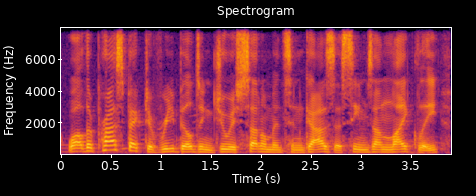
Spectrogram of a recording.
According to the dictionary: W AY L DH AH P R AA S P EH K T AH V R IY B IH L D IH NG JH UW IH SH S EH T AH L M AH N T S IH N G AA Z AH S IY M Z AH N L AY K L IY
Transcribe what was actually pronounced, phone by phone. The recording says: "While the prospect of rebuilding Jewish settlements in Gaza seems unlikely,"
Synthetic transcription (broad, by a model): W AY L DH AH P R AA S P EH K T AH V R IY B IH L D IH NG JH UW IH SH S EH T L M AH N T S IH N G AA Z AH S IY M Z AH N L AY K L IY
